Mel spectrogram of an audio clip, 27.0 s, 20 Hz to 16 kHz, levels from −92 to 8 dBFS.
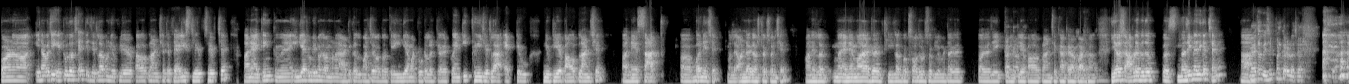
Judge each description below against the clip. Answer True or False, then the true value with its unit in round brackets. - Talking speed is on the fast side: True (180 wpm)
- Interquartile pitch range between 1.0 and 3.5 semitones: True (2.8 semitones)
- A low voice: True (120 Hz)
